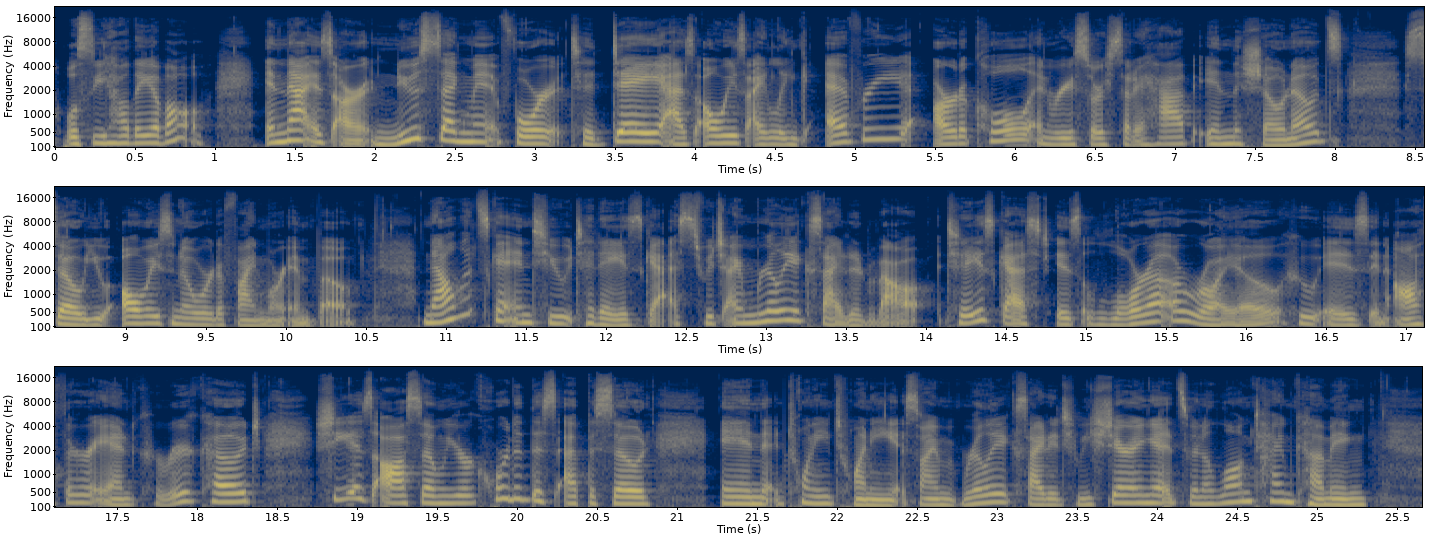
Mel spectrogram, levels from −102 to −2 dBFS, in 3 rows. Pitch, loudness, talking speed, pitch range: 195 Hz, -32 LUFS, 195 wpm, 170-240 Hz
